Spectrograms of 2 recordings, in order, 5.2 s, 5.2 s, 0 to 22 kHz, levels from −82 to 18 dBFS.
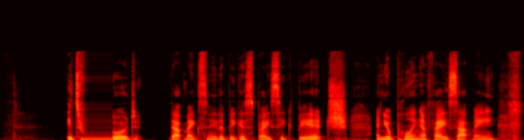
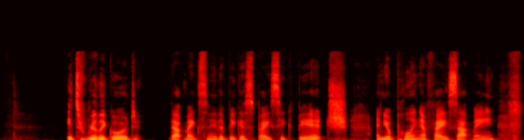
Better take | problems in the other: second | audio freezing; at 1 s

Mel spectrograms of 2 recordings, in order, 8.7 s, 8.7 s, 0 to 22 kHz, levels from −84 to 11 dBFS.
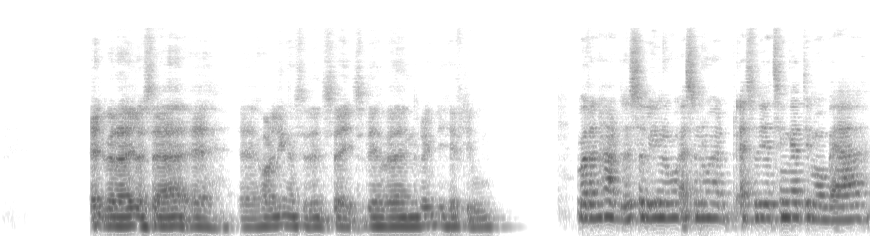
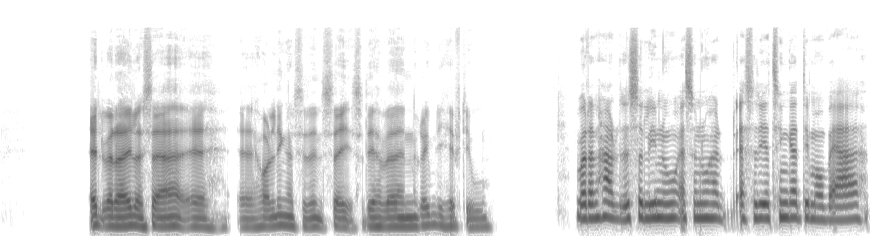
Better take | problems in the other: second | off-mic speech; far // room echo; slight; dies away in 0.3 s

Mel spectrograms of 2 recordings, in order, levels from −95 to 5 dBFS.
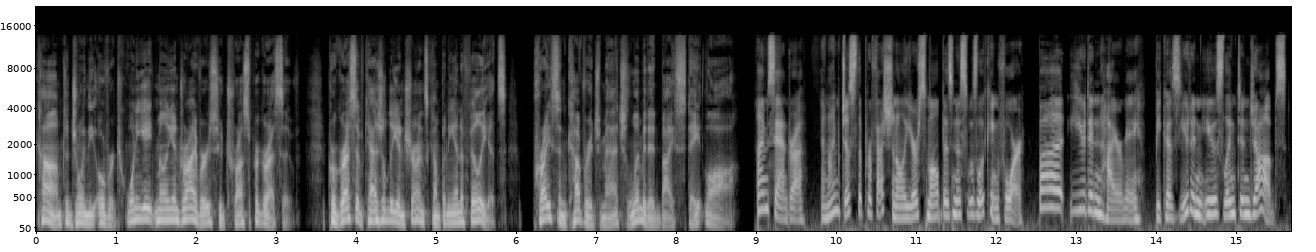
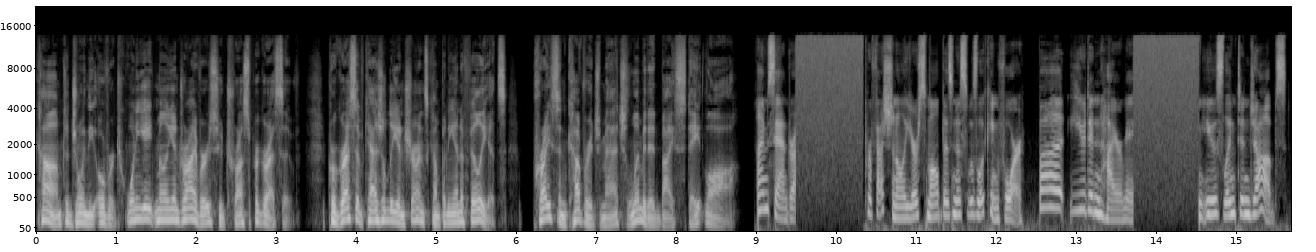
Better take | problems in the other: first | audio cutting out; filled with static; at 9.5 s for 1 s and at 14 s for 1 s

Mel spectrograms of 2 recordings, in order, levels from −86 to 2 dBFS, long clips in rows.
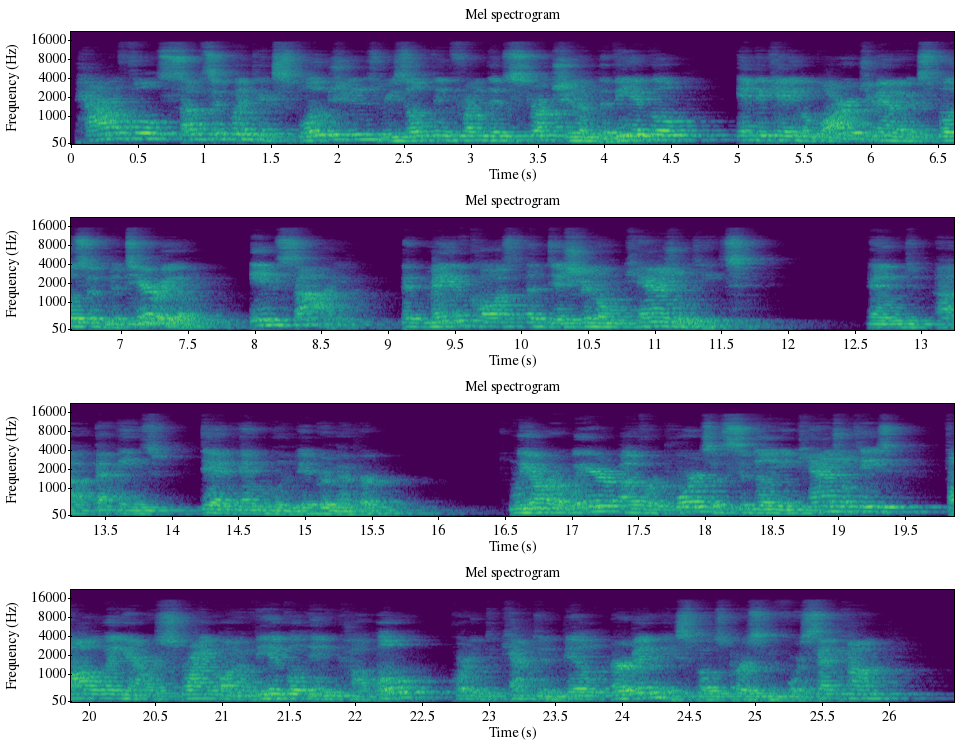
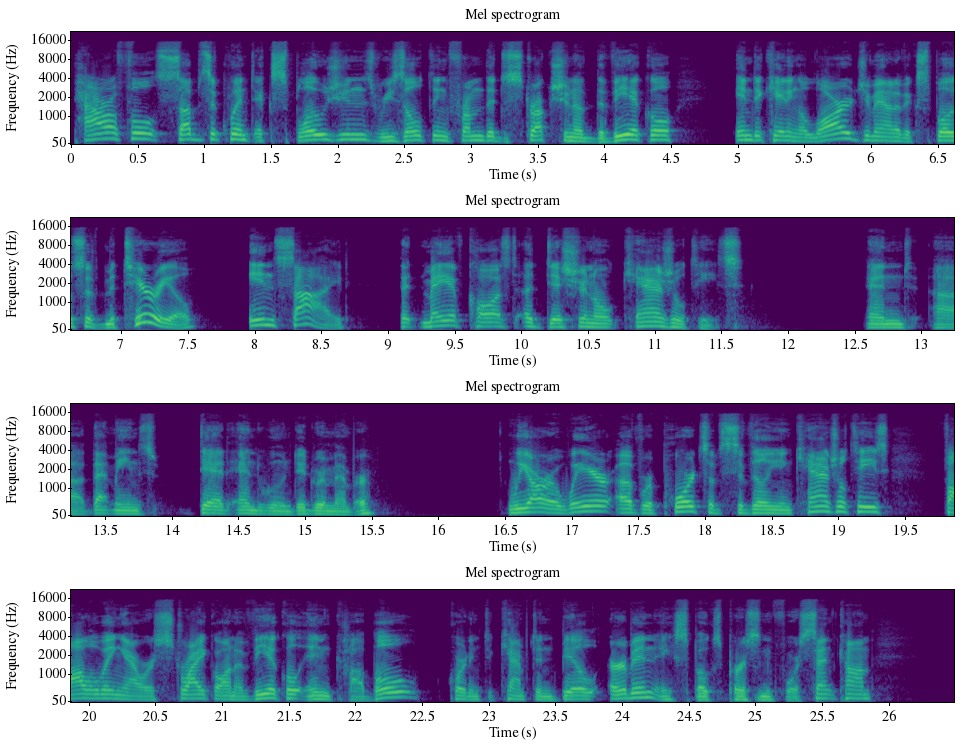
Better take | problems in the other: second | off-mic speech; far // room echo; strong; dies away in 0.7 s

